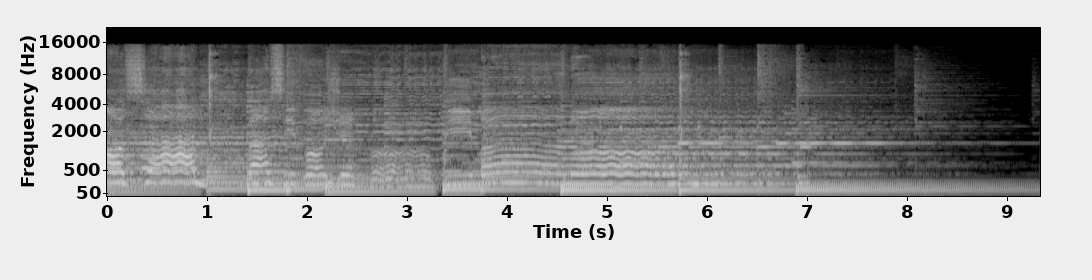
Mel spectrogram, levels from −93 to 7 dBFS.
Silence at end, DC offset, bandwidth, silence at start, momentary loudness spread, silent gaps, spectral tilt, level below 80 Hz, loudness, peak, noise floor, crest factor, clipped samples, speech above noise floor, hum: 0 s; under 0.1%; 15.5 kHz; 0 s; 15 LU; none; -4.5 dB/octave; -40 dBFS; -20 LUFS; -2 dBFS; -41 dBFS; 18 dB; under 0.1%; 23 dB; 50 Hz at -50 dBFS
